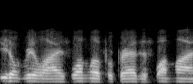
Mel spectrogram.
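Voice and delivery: ordinary talk

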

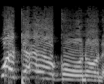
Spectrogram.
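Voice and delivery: poor put-on Jamaican accent, very high and fast. Retelling a cab driver picking up the group, in a bad jamaican accent. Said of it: "I don't have a good fucking Jamaican accent".

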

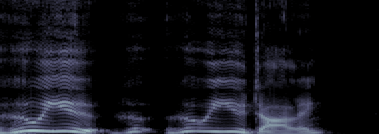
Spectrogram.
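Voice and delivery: attempted, put-on English accent. Retelling a man who stopped and looked at the speaker, in an English accent. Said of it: "with an English accent, I'm going to try to do an English accent here".

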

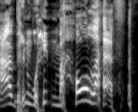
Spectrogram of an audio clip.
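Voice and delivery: demanding, entitled voice. Acting out an imagined middle-aged Karen who waddles over: put-on Karen voice. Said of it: "Kinda just waddling over and it's like".

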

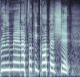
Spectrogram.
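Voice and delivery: put-on acted-out pissed-off kid voice. Retelling how the kid who caught the fish complained: imitating an angry kid. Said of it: "the kid who caught it was pissed off".

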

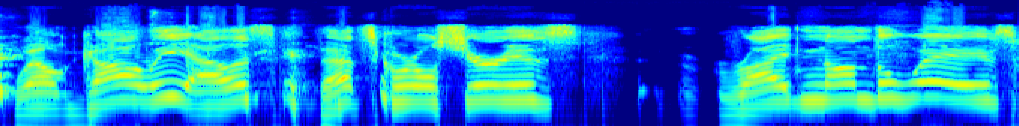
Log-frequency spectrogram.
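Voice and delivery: high-pitched TV news anchor delivery. Riffing on a squirrel puff piece idea, in a newscaster voice. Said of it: "you sound like a newscaster".

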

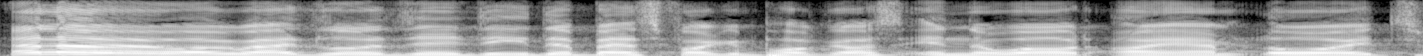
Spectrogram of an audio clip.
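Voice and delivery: put-on mechanical, robotic voice. Podcast host introducing himself on the show in a robotic voice. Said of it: "That was my robot voice".

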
